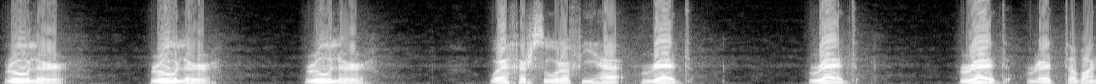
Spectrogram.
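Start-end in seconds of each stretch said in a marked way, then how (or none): 0.1-3.7 RULER said alone, firmly and clearly; model pronunciation. Shown as a demonstration. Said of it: "مرة كمان". 8.1-8.6 RED said alone, firmly and clearly; model pronunciation. Shown as a demonstration. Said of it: "وعرفنا بننطق إزاي حرف ال R".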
